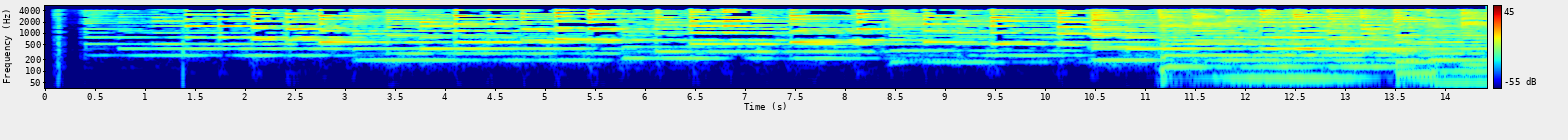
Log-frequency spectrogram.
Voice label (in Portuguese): Parabéns Futura Mamãe Feminino; Telemensagens; Felicitações; Telemensagens 2017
